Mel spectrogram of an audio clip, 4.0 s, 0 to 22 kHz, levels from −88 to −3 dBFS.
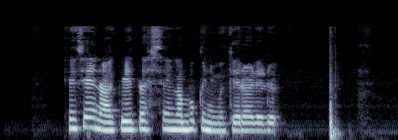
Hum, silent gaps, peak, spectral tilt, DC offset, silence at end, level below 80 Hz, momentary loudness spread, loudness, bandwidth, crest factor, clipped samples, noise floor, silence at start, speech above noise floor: none; none; -6 dBFS; -6 dB/octave; under 0.1%; 0.55 s; -48 dBFS; 12 LU; -21 LUFS; 11.5 kHz; 16 dB; under 0.1%; -72 dBFS; 0.7 s; 52 dB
